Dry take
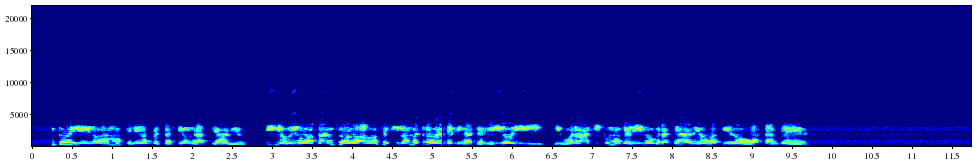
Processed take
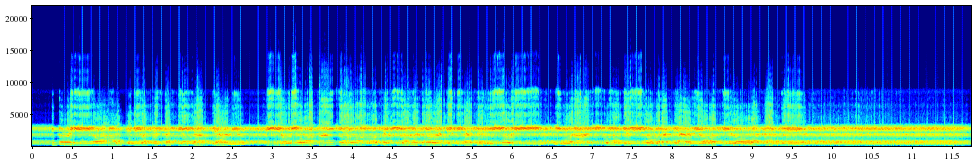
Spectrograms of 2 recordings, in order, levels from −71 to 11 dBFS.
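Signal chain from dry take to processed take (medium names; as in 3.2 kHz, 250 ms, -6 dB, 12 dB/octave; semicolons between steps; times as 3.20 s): spectral levelling over time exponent 0.4; 3.45–4.01 s: treble shelf 2.6 kHz +11 dB; echo that smears into a reverb 1002 ms, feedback 45%, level -7.5 dB; crackle 94 per s -51 dBFS; in parallel at -11.5 dB: sine folder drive 14 dB, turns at -1 dBFS; on the sum: peaking EQ 1 kHz -13 dB 0.4 oct; level rider; loudness maximiser +4 dB; crackling interface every 0.11 s, samples 128, zero, from 0.40 s; 0.88–1.29 s: transformer saturation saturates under 830 Hz; trim -2 dB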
